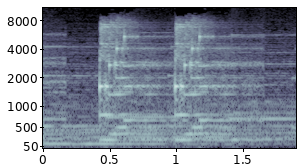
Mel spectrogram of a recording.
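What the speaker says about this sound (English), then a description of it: "Magic bell." Magic bell chime in the game Grandia 2: two bright shimmering bell tones, each ringing out with sparkling overtones and a short decay, spaced about half a second apart, heard alone.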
